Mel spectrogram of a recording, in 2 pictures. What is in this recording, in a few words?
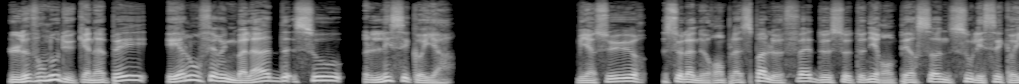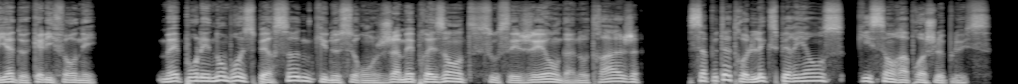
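French, male, narration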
